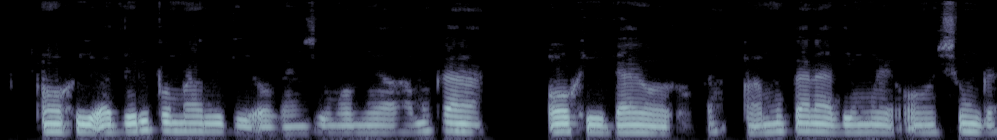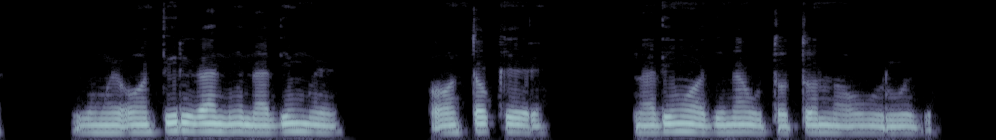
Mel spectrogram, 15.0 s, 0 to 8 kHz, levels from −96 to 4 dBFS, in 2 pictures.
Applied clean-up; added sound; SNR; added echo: none; none; none; none.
